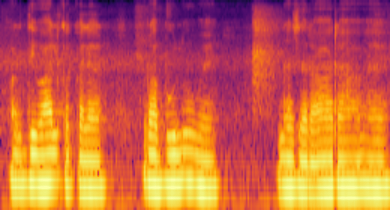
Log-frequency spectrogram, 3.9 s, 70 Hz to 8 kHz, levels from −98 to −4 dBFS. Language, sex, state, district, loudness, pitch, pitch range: Hindi, male, Jharkhand, Ranchi, -14 LUFS, 115 Hz, 115-125 Hz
